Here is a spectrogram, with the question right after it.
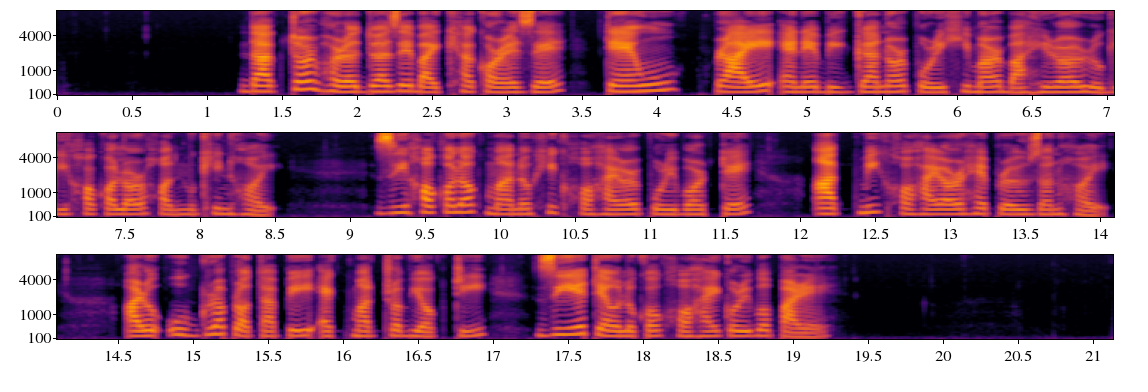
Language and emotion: Assamese, neutral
